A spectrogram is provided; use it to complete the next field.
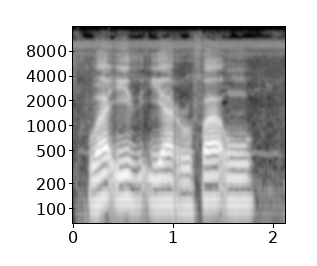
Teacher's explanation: Ra mati sebelum dia huruf baris atas, ra dibaca tebal.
